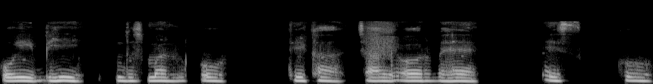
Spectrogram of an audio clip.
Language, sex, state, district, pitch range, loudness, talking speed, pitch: Hindi, male, Uttar Pradesh, Budaun, 150-170 Hz, -21 LUFS, 90 wpm, 160 Hz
